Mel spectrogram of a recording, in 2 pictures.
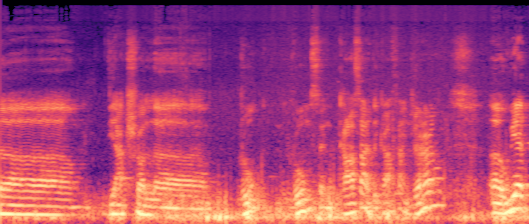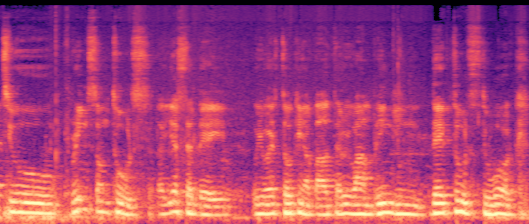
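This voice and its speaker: Over noticeable background noise and audible room echo, a man talks at a fairly slow pace in a medium pitch with ordinary pitch variation. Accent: Italian. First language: Italian. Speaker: member of a community building collective. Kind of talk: conference presentation. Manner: halting, many fillers and restarts.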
